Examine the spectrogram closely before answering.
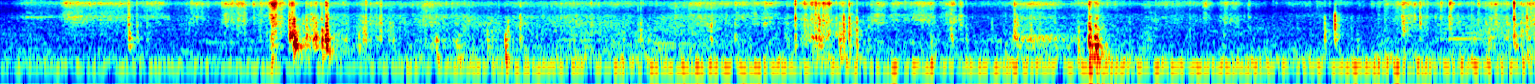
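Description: A dry cake of gritty mud (sand with small pebbles) being crushed by hand: a run of sharp crunches and cracks as it breaks apart, the loudest snaps about a second in and again past three and a half seconds.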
